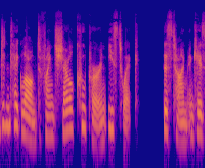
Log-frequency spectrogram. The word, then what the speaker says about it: Cheryl: Helen lives in Eastwick with her daughter Cheryl. She pronounced Cheryl with a ch like Cherry.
